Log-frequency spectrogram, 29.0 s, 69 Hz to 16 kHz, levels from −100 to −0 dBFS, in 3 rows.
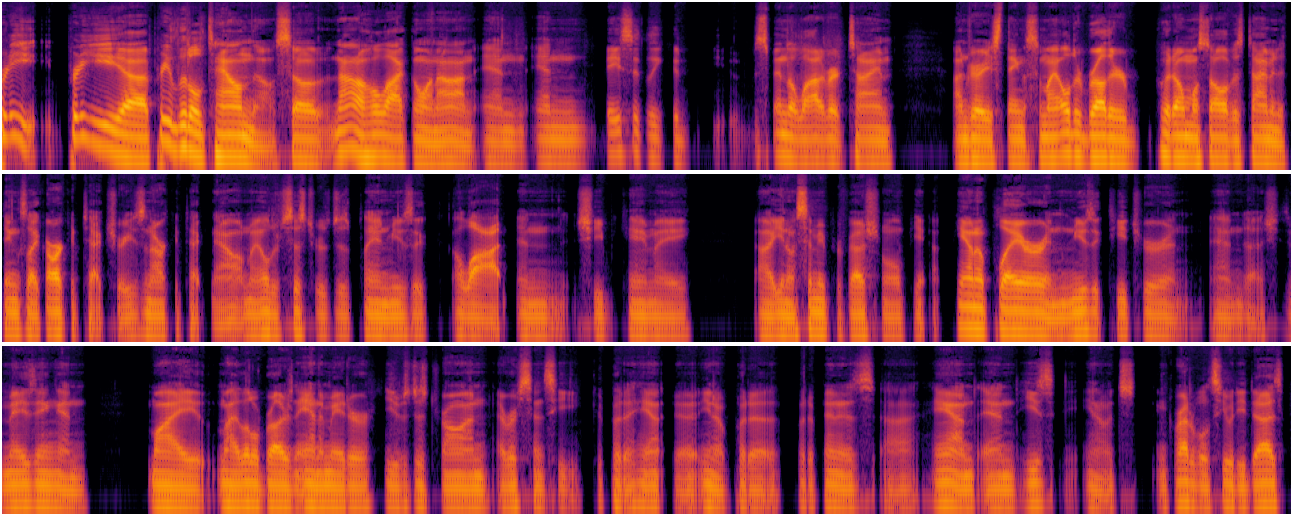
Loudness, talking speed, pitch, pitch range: -27 LUFS, 240 wpm, 90 Hz, 80-95 Hz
